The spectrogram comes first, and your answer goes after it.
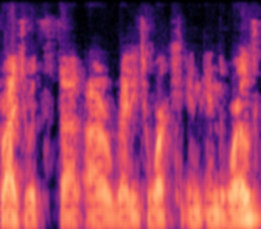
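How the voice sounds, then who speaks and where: In an Irish accent, a man talks at a moderate pace, somewhat breathy. His intonation stays fairly even. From west of Ireland. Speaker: business strategy manager, former scientist. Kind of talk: career talk with audience Q&A.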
